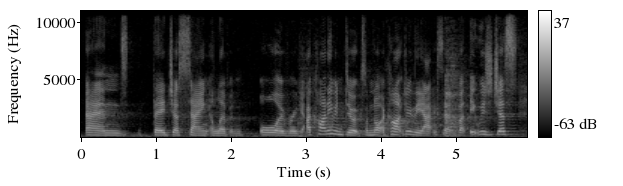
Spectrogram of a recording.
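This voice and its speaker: A woman's voice: medium pitch, fairly even intonation, fast, a bit bright. A woman with an Australian accent, a gym staff member telling a story in casual chat. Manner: giggly storyteller. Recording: reverberant room.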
